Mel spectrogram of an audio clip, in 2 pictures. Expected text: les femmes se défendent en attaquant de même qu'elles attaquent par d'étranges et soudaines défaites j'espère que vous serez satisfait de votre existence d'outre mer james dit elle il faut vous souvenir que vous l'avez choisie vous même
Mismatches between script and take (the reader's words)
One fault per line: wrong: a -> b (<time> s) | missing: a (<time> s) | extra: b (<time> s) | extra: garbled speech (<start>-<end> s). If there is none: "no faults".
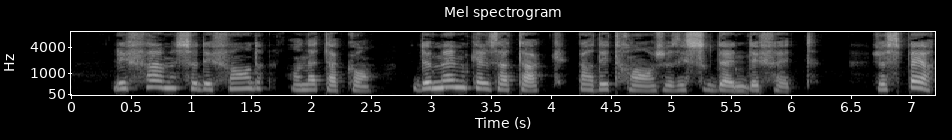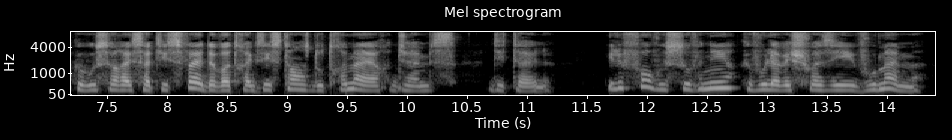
no faults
